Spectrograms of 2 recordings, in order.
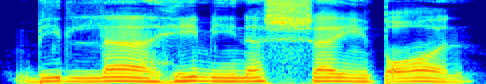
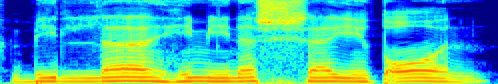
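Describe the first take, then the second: The two takes are said the same way.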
